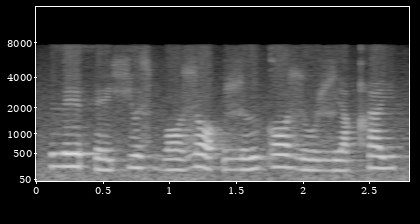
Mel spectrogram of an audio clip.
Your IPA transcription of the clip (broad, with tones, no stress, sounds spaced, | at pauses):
ð e˦ θ e˨ ç ɯ˧ z b ɔ˨ z ɔ˦˨ ʔ ɮ ɯ˨˦ ɡ ɔ˦ z u˨ ɮ i˨ qʰ i˦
